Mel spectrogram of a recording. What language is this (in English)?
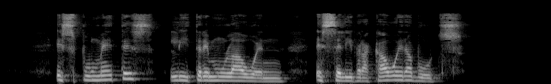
Occitan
